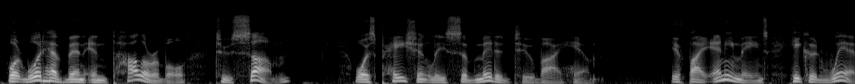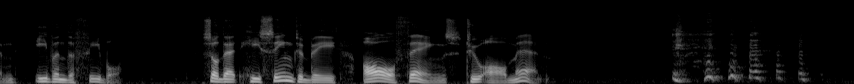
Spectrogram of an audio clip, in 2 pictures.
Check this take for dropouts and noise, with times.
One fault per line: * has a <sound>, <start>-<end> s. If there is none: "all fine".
* has a laugh, 15.3-16.8 s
